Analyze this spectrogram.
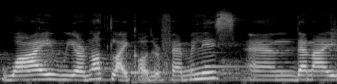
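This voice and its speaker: Over music in the background, a woman speaks with a Hungarian accent at a very slow pace. Her pitch is fairly high and her intonation fairly even. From Transylvania, Romania (Hungarian minority). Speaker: testimony guest. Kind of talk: testimony. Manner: halting, many fillers.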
